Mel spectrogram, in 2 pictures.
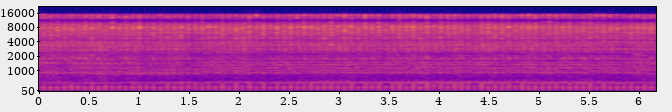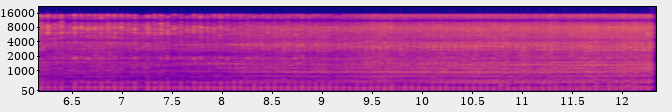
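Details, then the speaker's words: Briggs & Stratton 3.5 HP single-cylinder engine, age unknown (owner guesses over 10 years), likely little used, after clean-up and carburettor fix: steady, even beat of about 220 firings a minute, no misses or knocks; normal running. "running good near the very brilliant I'm happy beautiful beautiful"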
